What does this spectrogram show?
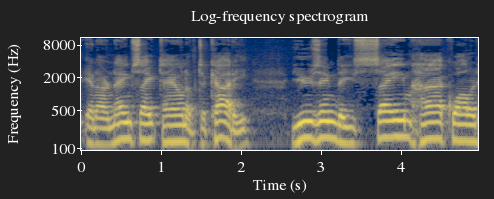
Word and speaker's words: Tecate: asked him I said have you ever had any teate and he he said Oh you mean takati so I guess that's how you pronounce it takati um it's a takati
